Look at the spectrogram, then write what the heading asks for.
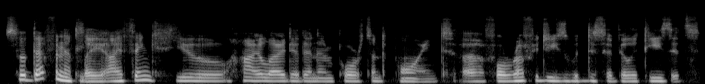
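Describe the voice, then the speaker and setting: A man's voice: on the high side, fairly even intonation, unhurried, a little mellow, no room sound. Man, young adult, from Iraq, interviewee, hesitant, dry recording. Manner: hesitant, many fillers and restarts. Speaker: interviewee, PhD student in social work. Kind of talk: casual interview answers.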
